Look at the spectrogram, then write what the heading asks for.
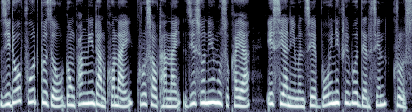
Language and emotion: Bodo, neutral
